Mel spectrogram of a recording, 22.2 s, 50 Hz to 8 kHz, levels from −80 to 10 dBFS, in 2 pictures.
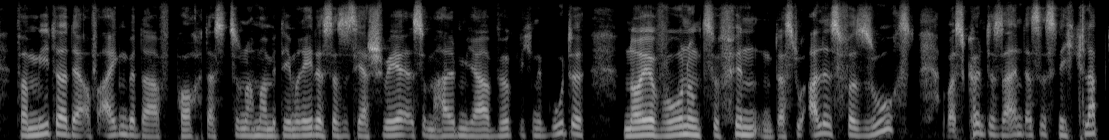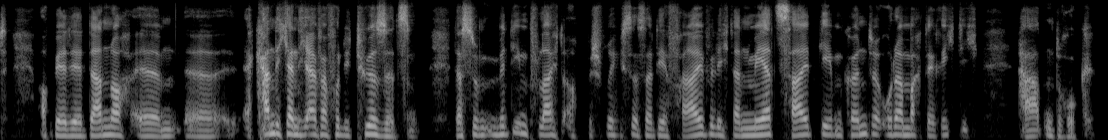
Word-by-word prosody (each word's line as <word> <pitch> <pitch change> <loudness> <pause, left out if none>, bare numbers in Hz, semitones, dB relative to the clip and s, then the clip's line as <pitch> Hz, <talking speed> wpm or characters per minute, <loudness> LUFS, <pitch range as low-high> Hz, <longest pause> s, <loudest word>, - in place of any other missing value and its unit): Vermieter, 170 +4 -1
der 160 - -4
auf - - -12
Eigenbedarf 150 -6 -6
pocht 135 -2 -8
dass - - +3
du 150 - +2
noch 145 -1 -6
mal 145 -1 -4
mit 140 -1 -8
dem 145 -1 -6
redest, 150 -2 +2
dass 145 -2 +1
es 145 - +4
sehr 140 -1 +1
schwer 150 +2 +4
ist, 145 +3 +7
im 135 -3 -11
1/2 145 +1 -5
Jahr 140 -1 -3
wirklich 150 0 -9
'ne 145 -1 -12
gute 170 +2 -6 0.4
neue 150 +1 +4
Wohnung 160 +2 0
zu 155 - +2
finden. 160 -6 -3
Dass 130 +1 +3
du - - -10
alles 180 +2 +5
versuchst, 170 - 0 0.3
aber 480 - -8
es - - +6
könnte 185 -3 -6
sein, 165 +2 -2
dass 160 +2 +3
es 175 - +4
nicht 155 -3 -6
klappt. 195 - -3 0.3
Ob - - -8
er 145 -1 +3
dir 145 0 0
dann 145 +3 +2
noch, 155 -3 0
ähm, 140 0 -3
äh 130 0 -6 0.2
er - - -6
kann 175 +2 +7
dich 190 - +1
ja 180 - +7
nicht 170 +1 +2
einfach 170 -1 +3
vor 175 - -5
die 150 -2 -9
Tür 175 +2 +2
setzen. 135 -2 +4 0.3
Dass - - +5
du 170 - +4
m 155 - -10
mit 170 0 -6
ihm 190 -3 -6
vielleicht 160 -1 -2
auch - - -13
besprichst, 160 0 -3
dass 160 -4 -4
er 150 - -5
dir 145 -1 -6
freiwillig 160 +2 -2
dann 150 0 -3
mehr 165 +3 +4
Zeit 160 +3 +6
geben 165 -3 -4
könnte, 170 +3 -5
oder 165 -1 -1
macht 160 0 -5
der 140 - -5
richtig 220 - -10 0.4
harten - - -2
Druck? - - -10
155 Hz, 215 wpm, -24 LUFS, 145-170 Hz, 0.4 s, ist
